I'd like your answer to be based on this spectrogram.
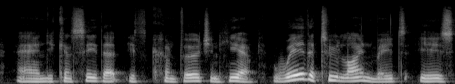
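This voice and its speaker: Speaking at a moderate pace, a man with a fairly high pitch and a dark, mellow tone shows ordinary pitch variation. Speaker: photoshop tutorial presenter. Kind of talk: tutorial.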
